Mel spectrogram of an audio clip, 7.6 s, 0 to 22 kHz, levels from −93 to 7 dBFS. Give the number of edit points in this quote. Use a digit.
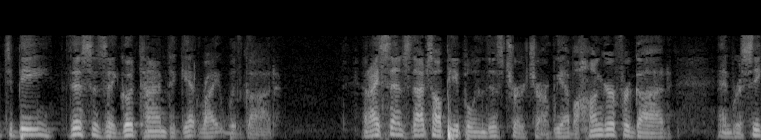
1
